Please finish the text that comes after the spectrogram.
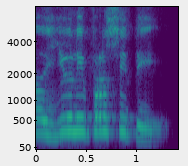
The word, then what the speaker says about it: university: Jadi, jawabannya di sini, karena university itu ketika dibaca, pakainya huruf Y.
